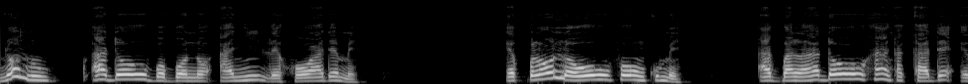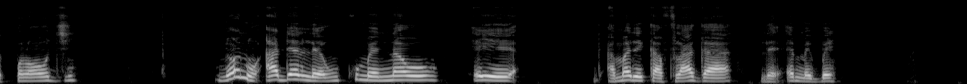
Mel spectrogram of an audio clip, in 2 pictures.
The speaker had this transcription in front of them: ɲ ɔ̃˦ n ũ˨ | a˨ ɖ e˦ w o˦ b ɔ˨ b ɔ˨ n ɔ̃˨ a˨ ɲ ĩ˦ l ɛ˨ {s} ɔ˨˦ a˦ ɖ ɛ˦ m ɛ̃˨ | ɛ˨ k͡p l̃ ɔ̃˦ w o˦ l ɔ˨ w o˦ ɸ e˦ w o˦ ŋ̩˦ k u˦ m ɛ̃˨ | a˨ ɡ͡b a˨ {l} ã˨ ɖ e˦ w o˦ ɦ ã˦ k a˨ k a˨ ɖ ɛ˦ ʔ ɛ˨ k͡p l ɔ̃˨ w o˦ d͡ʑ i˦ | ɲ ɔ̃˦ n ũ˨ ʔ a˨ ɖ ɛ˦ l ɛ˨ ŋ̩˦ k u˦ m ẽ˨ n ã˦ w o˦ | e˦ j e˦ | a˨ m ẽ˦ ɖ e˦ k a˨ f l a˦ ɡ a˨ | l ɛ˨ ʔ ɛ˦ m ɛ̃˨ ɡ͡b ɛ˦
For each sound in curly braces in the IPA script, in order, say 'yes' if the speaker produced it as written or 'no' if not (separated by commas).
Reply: no, yes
